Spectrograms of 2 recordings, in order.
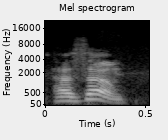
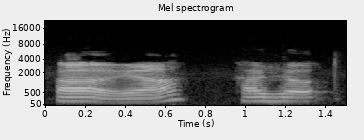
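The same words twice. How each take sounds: First: Said in the usual way. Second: Talking around a cigar in mouth. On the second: Real, not acted. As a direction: mouth full of cigar, words muffled. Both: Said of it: "Sorry, I had a cigar in my mouth".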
